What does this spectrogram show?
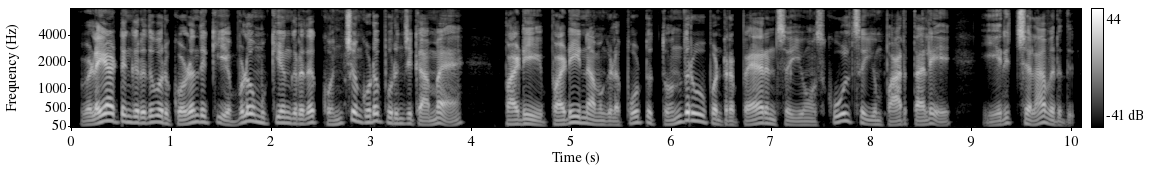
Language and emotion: Tamil, disgusted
